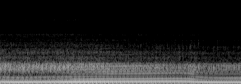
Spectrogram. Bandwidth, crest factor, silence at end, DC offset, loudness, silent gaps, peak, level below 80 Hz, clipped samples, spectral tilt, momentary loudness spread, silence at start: 4.1 kHz; 10 dB; 0 s; under 0.1%; -23 LUFS; none; -12 dBFS; -32 dBFS; under 0.1%; -11 dB/octave; 3 LU; 0 s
